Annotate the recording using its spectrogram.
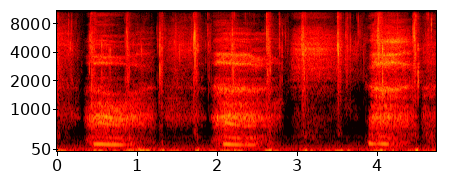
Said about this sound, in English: Look at me. I'm panting like a dog.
